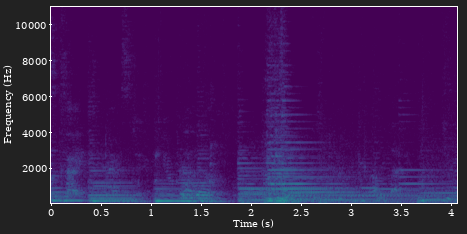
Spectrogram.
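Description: Solo acoustic guitar playing picked melody notes, with chords struck about a second and two seconds in.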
